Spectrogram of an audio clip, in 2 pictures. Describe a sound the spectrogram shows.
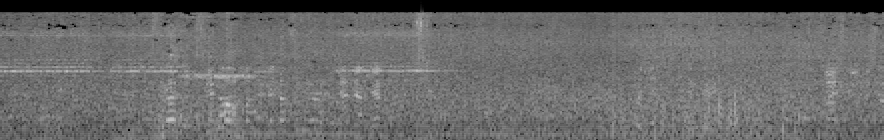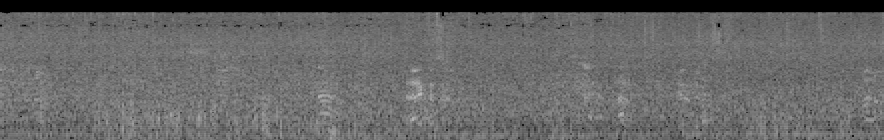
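A crowd of men chatter nearby outdoors.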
